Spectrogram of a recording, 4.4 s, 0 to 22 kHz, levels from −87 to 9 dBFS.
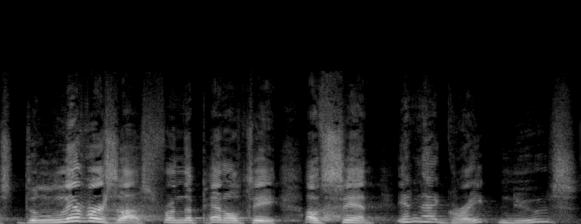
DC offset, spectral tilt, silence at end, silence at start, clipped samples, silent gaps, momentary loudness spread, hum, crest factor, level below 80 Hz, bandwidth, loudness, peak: under 0.1%; -4.5 dB/octave; 0.1 s; 0 s; under 0.1%; none; 13 LU; none; 18 dB; -74 dBFS; 14 kHz; -22 LUFS; -4 dBFS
